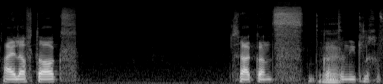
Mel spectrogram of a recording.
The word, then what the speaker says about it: Isle of Dogs: Ah, also das schreibt man ja Insel, I-S-L-E, genau. Isle of Dogs, genau.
